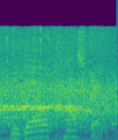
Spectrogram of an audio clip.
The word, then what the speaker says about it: Miguel Castro: Miguel Castro.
